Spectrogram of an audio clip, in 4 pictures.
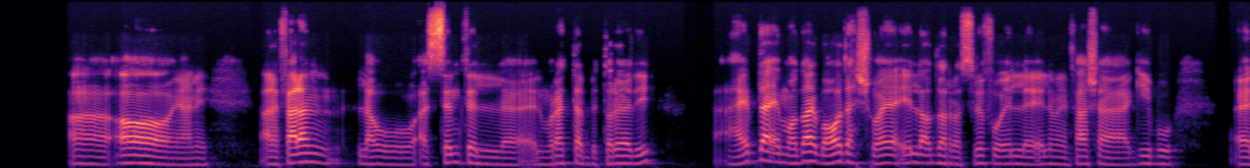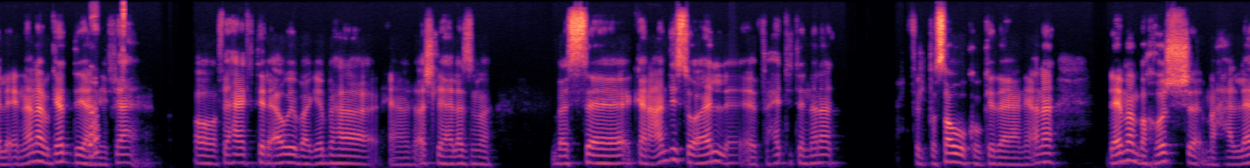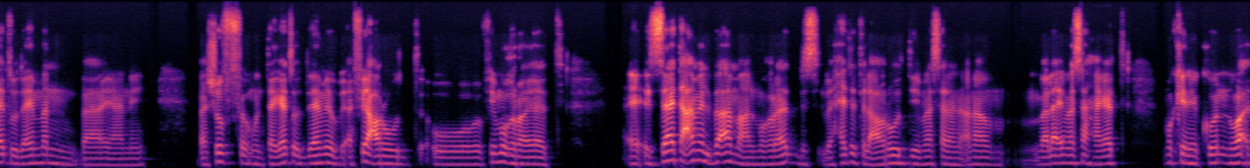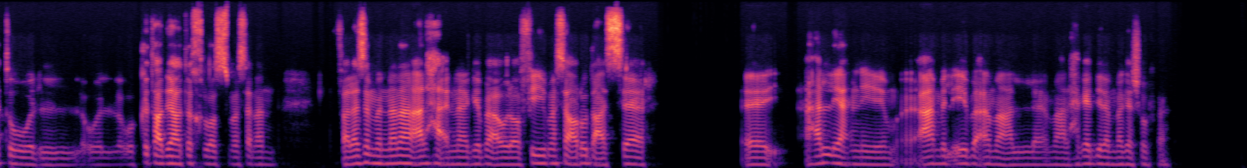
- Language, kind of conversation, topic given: Arabic, advice, إزاي أقلّل من شراء حاجات مش محتاجها؟
- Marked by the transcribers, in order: none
